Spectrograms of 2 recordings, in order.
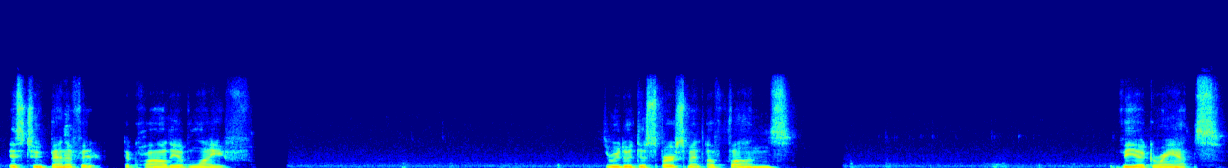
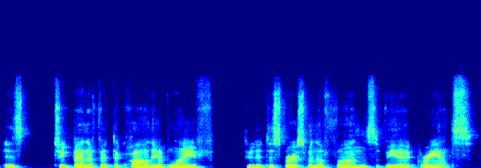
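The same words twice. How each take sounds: First: It is spoken at a slower, deliberate pace. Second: It is spoken at a normal, quicker pace.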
